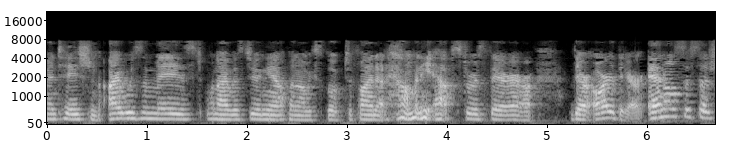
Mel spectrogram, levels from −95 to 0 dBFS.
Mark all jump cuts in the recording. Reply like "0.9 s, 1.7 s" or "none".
none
